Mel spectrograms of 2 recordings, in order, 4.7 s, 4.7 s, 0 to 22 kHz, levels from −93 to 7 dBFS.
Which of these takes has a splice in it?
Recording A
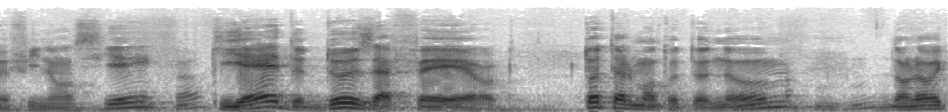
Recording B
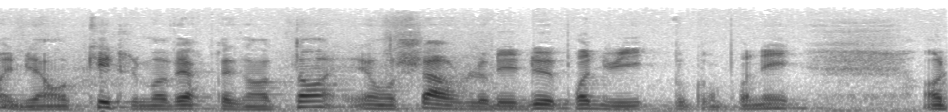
B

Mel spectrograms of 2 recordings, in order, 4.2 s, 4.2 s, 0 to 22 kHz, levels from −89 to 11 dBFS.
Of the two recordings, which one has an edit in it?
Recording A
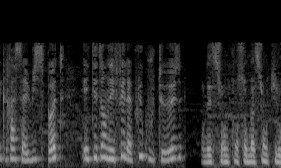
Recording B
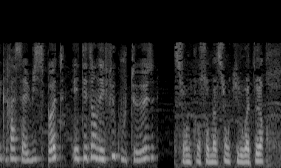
B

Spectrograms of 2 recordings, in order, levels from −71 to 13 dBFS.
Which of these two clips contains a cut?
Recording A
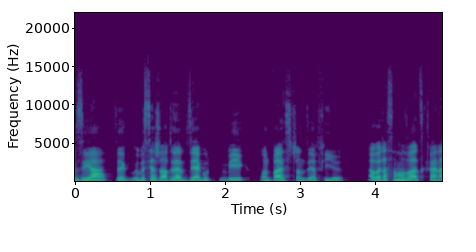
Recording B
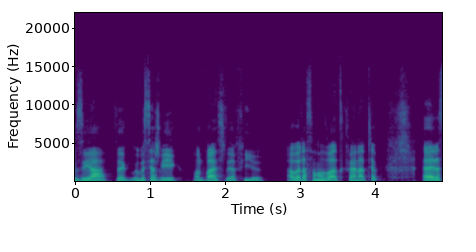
B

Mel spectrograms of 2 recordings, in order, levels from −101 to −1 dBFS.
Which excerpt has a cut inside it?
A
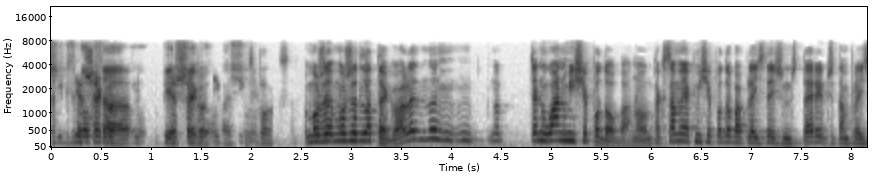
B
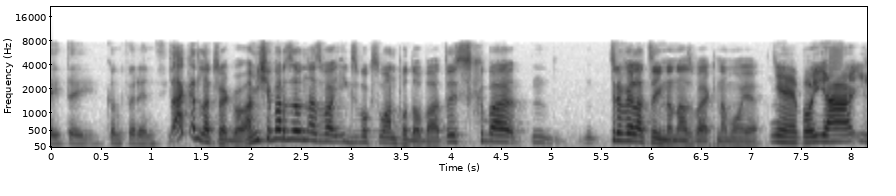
B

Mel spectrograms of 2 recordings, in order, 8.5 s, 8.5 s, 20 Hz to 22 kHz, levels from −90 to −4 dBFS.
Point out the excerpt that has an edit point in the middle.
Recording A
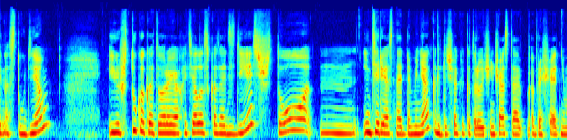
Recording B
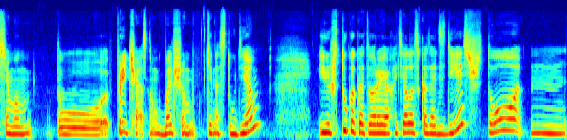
B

